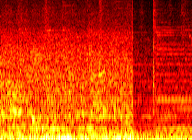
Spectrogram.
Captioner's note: murmuring; upbeat instrumental music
